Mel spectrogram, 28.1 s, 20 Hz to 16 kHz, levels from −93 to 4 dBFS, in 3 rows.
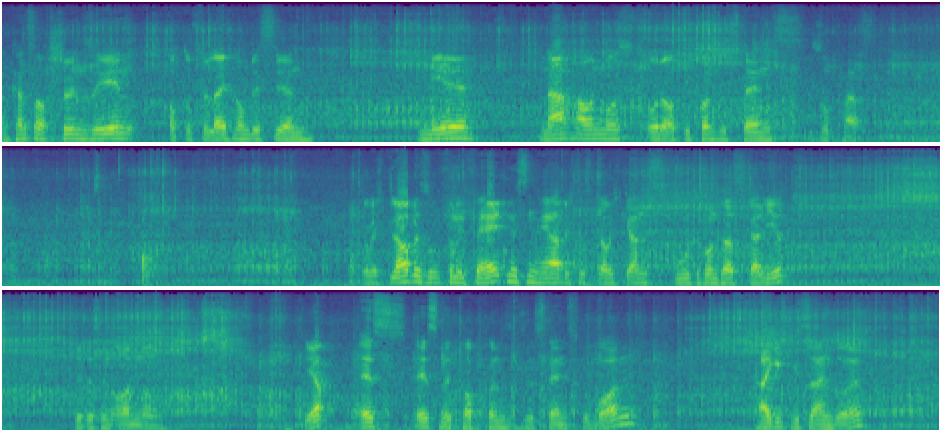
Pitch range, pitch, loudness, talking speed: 105-130 Hz, 115 Hz, -18 LUFS, 115 wpm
